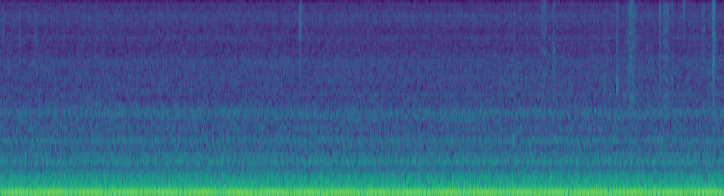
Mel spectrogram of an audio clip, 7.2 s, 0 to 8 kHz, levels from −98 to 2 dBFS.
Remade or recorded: recorded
